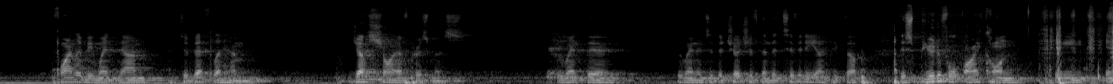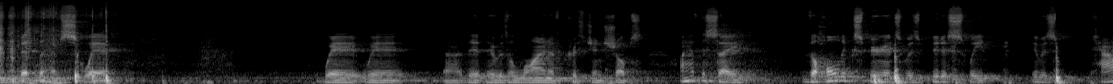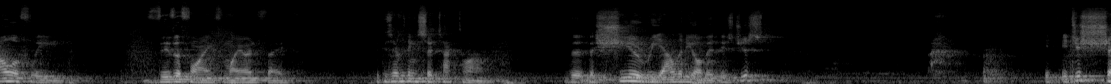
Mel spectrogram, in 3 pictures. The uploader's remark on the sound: Homily for the Solemnity of the Nativity of Jesus Christ, delivered at Our Lady Star of the Sea Church, Gladstone, Qld.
